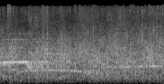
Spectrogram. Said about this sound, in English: She didn't need the hand clap, but she earned it. That's for sure.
